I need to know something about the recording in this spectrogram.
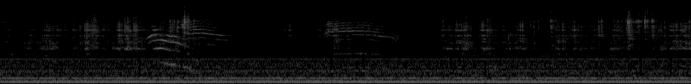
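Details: Kittens in foster care in Los Angeles, during weighing, give two high arched mews in the first three seconds amid rattling, clicking handling sounds and a constant low hum.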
